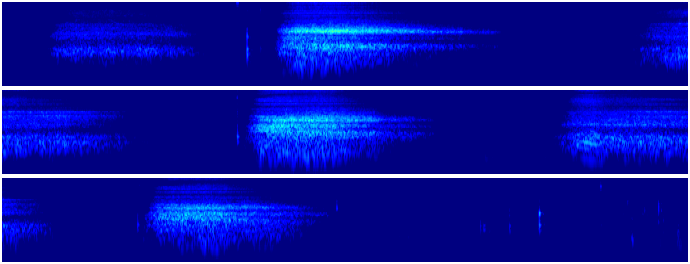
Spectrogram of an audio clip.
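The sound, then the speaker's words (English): Three slow, deep breaths, each a long airy inhale followed by a fuller exhale, evenly paced with short quiet gaps and no talking. “And now, take three deep breaths to let out any tension from the day.”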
